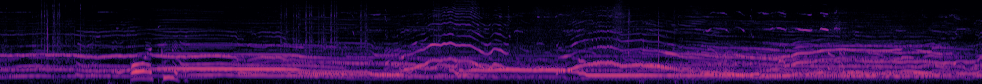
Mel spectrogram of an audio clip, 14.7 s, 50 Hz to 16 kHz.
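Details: Captive Arctic wolves, about 20 in one enclosure at Omega Park in Montebello, Quebec, howling together as a pack: many overlapping long, wavering tonal howls rising and falling, layered into a dense continuous chorus.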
